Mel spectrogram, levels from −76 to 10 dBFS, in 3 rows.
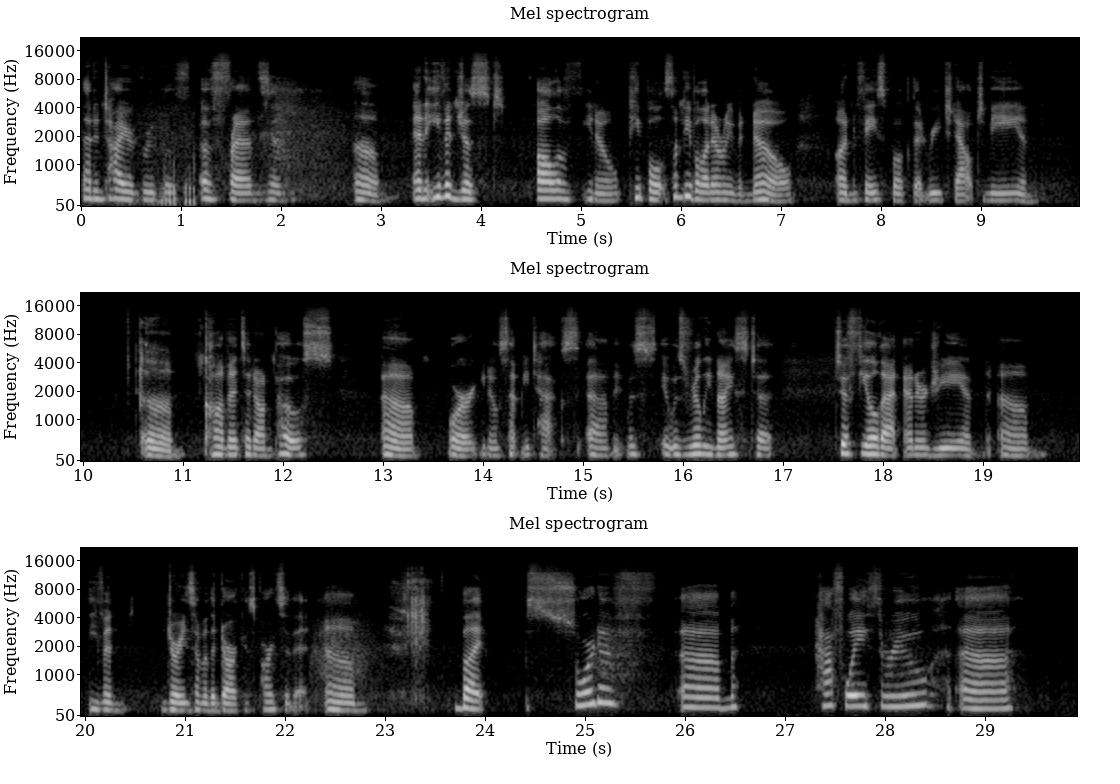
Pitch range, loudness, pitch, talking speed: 170-205 Hz, -22 LUFS, 180 Hz, 145 wpm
